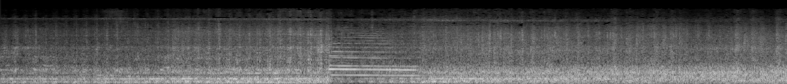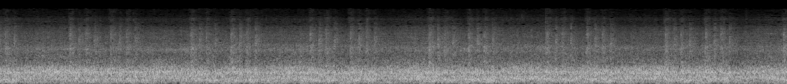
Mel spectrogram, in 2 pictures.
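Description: Diesel locomotive drawing near and sounding its horn once, a chord of a little over a second, about four and a half seconds in. Then the passenger coaches run across a steel girder bridge with a steady rumble and regular clickety-clack of wheels over rail joints.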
